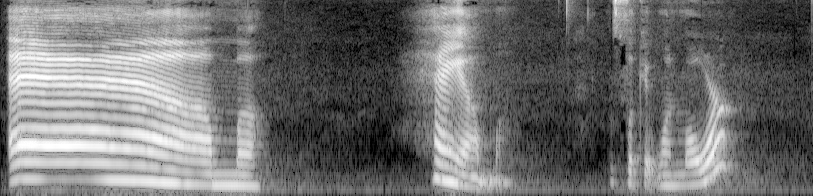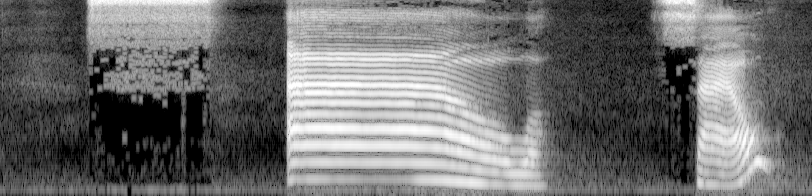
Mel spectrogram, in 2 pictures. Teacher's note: So in these words, you're going to have a continuous, and then a stop sound.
